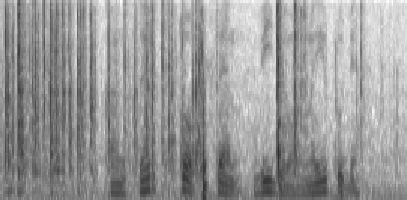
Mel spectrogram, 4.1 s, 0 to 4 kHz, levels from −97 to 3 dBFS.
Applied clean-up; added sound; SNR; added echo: none; Typing; 0 dB; none.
